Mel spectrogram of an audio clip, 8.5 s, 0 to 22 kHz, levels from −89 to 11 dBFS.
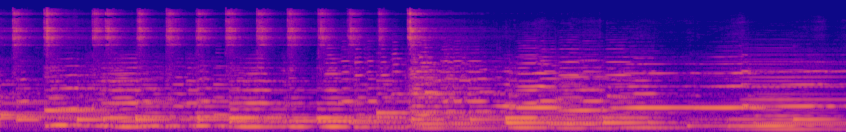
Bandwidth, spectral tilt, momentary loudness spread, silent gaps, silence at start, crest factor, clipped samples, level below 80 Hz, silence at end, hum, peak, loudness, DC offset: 17 kHz; -4.5 dB/octave; 5 LU; none; 0 s; 20 dB; under 0.1%; -64 dBFS; 0 s; none; -6 dBFS; -26 LUFS; under 0.1%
